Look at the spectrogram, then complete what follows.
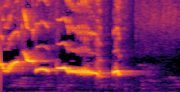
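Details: Single loud whistled phrase of Oriental magpie-robin ngeplong song, used to call other magpie-robins, sliding down in pitch with a brief final note.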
